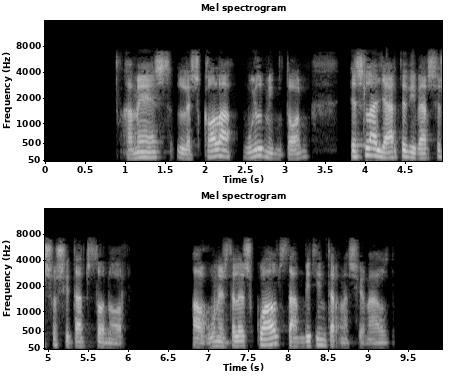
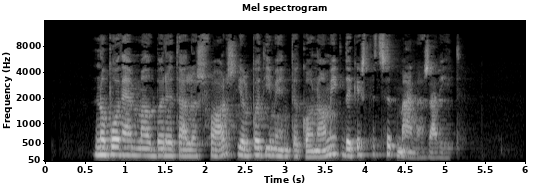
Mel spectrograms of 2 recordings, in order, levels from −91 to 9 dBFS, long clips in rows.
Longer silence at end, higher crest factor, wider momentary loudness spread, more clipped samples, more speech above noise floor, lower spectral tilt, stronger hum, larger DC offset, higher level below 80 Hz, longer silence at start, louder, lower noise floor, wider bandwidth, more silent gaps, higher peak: second, 0.7 s vs 0.85 s; about the same, 20 dB vs 20 dB; about the same, 10 LU vs 8 LU; neither; first, over 71 dB vs 49 dB; about the same, -4 dB/octave vs -4.5 dB/octave; neither; neither; first, -62 dBFS vs -74 dBFS; first, 1 s vs 0.6 s; first, -18 LUFS vs -22 LUFS; first, under -90 dBFS vs -71 dBFS; second, 7.6 kHz vs 11.5 kHz; first, 2.41-2.46 s, 3.67-3.80 s, 6.04-6.79 s vs none; first, 0 dBFS vs -4 dBFS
